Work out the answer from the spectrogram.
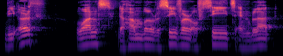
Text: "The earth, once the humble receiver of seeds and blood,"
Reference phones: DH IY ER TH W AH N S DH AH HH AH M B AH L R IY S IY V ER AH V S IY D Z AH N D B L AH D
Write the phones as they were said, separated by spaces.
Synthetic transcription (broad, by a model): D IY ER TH W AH N S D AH HH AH M B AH L R IY S IY V ER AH F S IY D S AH N B L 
